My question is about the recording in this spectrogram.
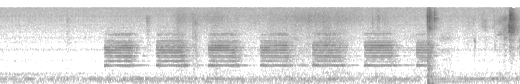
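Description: A bedside alarm beeping: six short, high electronic beeps about two-thirds of a second apart, then it stops with a single sharp knock.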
